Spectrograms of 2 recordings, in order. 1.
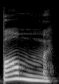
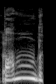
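이 단어는 m 소리로 끝납니다. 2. m 다음에 b 소리와 모음이 옵니다.

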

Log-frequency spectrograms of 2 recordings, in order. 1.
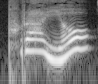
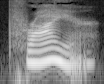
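이 단어는 평평하게, r 발음 없이 발음됩니다. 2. 이 단어는 강한 r 발음으로 발음됩니다. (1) "혹시, 프라이어?" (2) "조금 더 굴려보세요"

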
